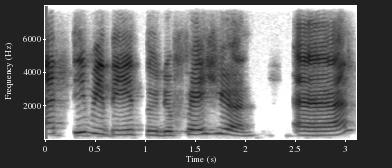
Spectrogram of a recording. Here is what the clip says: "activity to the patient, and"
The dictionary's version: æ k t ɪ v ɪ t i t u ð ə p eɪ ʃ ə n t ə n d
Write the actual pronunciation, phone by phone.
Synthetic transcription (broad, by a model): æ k t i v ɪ t i t u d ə f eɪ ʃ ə n t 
